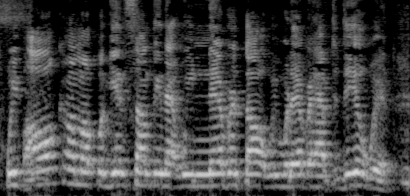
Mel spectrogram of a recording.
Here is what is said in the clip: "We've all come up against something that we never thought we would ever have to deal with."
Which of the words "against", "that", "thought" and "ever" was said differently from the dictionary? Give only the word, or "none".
none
